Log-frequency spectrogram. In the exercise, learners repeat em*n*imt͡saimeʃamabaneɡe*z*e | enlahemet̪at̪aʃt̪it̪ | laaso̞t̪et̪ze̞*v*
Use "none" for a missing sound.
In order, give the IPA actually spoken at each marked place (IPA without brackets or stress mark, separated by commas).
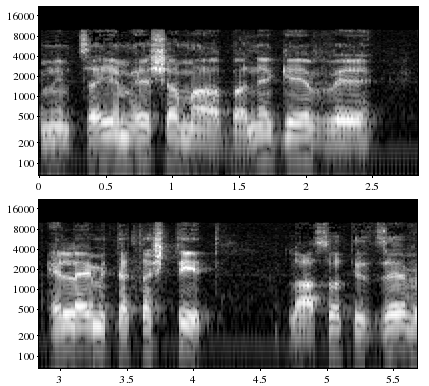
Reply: n, v, v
